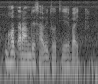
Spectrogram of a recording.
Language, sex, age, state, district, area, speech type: Urdu, male, 18-30, Uttar Pradesh, Siddharthnagar, rural, spontaneous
